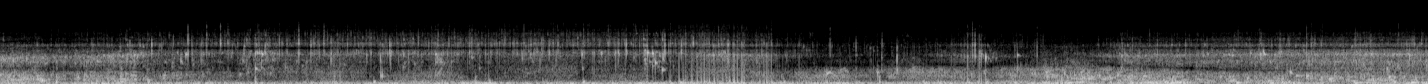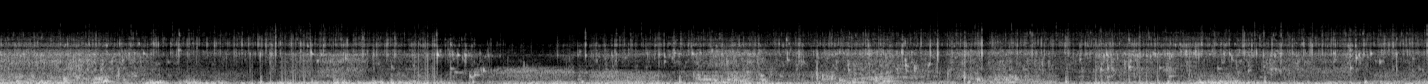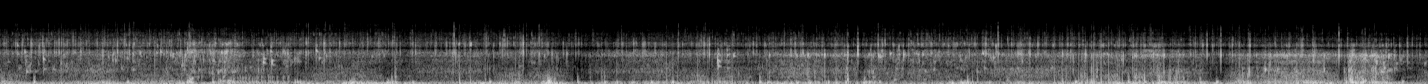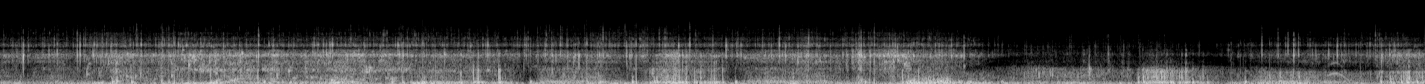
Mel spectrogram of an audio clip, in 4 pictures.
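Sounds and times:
muffled underwater water rumble: 0.0s - 57.0s.

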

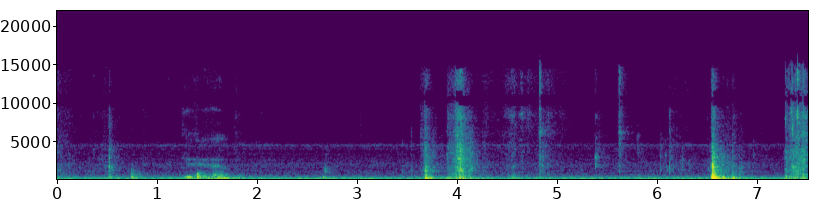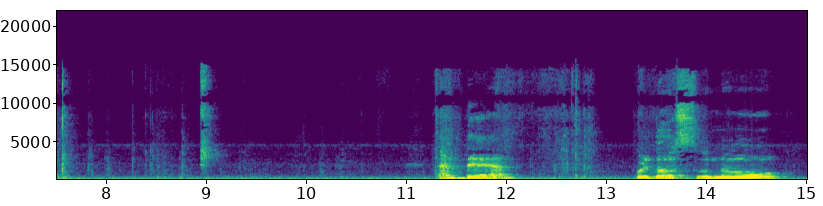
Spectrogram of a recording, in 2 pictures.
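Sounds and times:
plastic items knocking in a box: 6.5s - 8.6s.

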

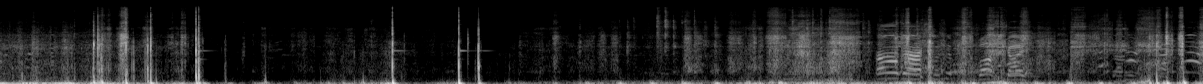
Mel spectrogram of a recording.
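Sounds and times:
rustling of gear: 1.0s - 10.6s.

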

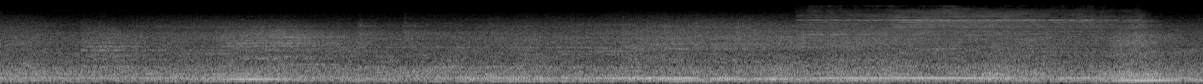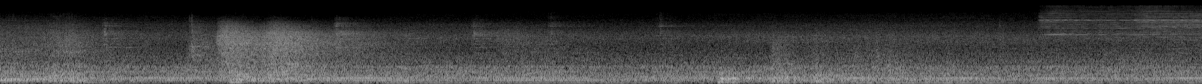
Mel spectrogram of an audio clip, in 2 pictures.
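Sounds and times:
factory machinery hum: 0.0s - 24.0s.

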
